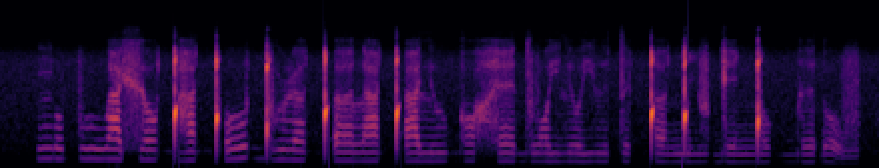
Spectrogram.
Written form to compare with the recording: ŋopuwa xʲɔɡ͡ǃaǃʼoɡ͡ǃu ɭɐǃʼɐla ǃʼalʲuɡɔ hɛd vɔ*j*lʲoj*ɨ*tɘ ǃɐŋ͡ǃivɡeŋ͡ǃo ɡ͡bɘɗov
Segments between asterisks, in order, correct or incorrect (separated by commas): correct, correct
